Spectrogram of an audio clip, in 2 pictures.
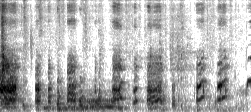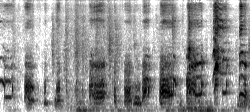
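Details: Border Collie puppies at three weeks old: rapid, high whimpers and short yips with a brief clear whine near the middle, calling in quick uneven succession.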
